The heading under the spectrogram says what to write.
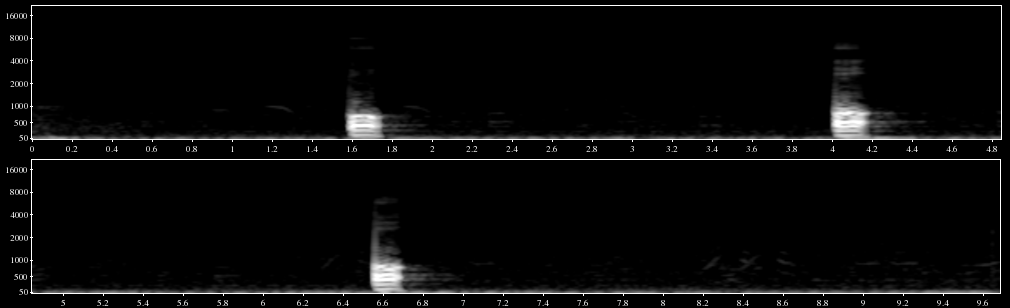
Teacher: The final Japanese vowel O is also sharp and short in duration. Be very, very careful not to stretch it into the diphthong O. Keep it short and clipped.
